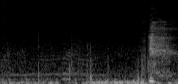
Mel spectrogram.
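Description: Bees swarm in large numbers around forest beehives, giving a continuous close buzzing drone. Near the end a brief brushing rustle joins in, and no one speaks.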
